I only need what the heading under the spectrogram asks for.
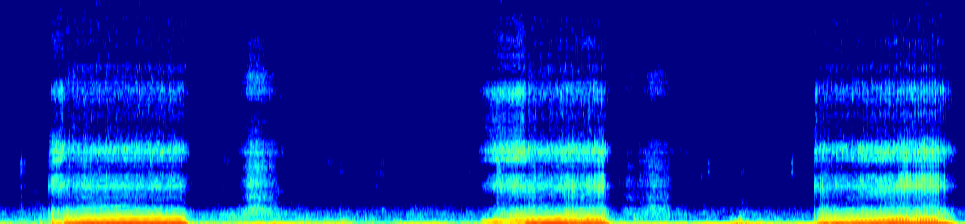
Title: French Bulldog Puppy Snoring Very Loud on Afternoon Nap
